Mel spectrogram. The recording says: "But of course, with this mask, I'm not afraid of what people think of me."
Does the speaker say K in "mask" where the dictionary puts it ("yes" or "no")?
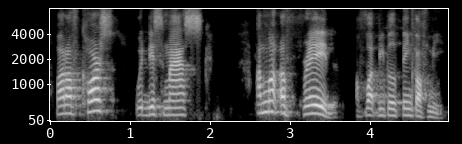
yes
